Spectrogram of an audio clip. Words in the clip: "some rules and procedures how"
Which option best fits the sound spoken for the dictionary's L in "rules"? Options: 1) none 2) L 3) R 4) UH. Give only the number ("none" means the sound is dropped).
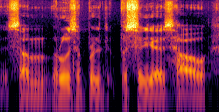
1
